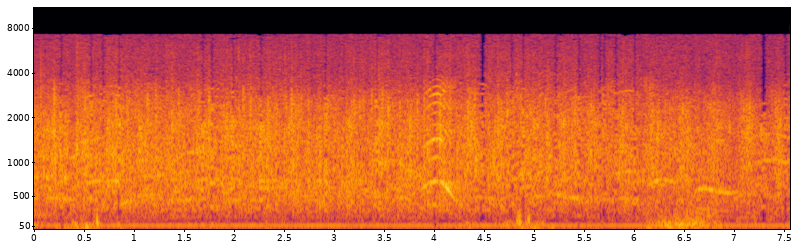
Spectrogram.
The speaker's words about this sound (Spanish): ¡Que le aplauso a Cristo, que se merece!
